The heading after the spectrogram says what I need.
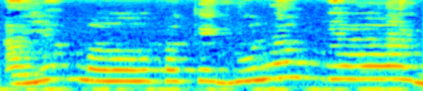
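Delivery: tender, sweet, soft, gentle, slow and high. Demonstrating how a wife speaks gently to her husband: soft, gentle voice. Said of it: "sekarang Umi niru. Nuri, cara ngomongnya lembut loh".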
